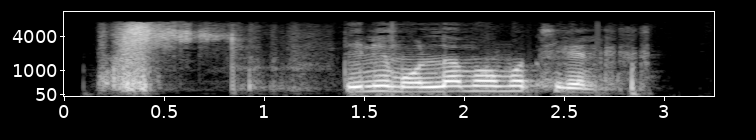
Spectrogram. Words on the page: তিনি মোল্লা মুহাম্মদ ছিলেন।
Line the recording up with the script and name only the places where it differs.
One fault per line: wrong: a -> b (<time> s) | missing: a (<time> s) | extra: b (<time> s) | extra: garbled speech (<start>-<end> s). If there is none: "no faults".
no faults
